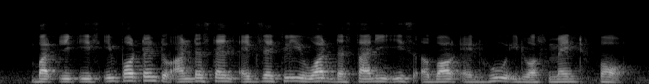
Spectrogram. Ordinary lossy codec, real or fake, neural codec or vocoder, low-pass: none; real; none; 7.2 kHz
